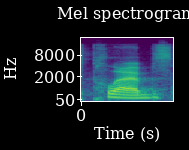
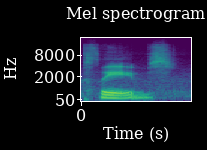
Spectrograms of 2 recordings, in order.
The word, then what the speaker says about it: plebs: Nick Duguid's correcting you, and it's plebs, not plebes.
